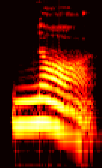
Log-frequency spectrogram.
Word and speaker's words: gnaw: N-aw, gnaw. The G is silent.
